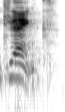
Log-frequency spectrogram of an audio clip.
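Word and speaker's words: Cenk: have nothing chenkyuger's dick it's actually jank jack it's pronounced turkish but um that's what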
